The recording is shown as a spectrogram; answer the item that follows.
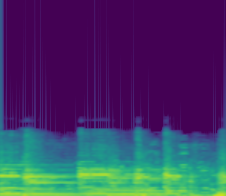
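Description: Live band playing an instrumental passage: electric and acoustic guitars, with a saxophone line over them.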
